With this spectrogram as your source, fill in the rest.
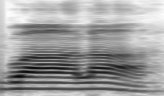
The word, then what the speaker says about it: ग्वाला: फिर है ग्वाला। ध्यान दें, ग्वा आधा गा का उच्चारण कम देर के लिए हो रहा है तो आधा गा। वा का देर तक हो रहा है तो ग्वाला, ला का भी देर तक हो रहा है, ला, ग्वाला।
